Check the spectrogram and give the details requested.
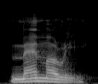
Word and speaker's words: memory: 알파벳 M은 M, 알파벳 E는 에, M은 M, 알파벳 O는 어, R은 L, R 발음하실 때 혀를 안으로 말아 넣으시면서 입천정에 닿지 않도록 발음하십니다. R. Y는 E. 그래서 memory, memory라고 발음합니다.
